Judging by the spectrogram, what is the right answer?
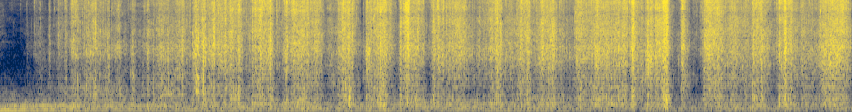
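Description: Clear plastic wrapping crinkling and rustling continuously as plastic-wrapped metal stand parts are handled and lifted from a foam packing tray. It starts about half a second in.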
